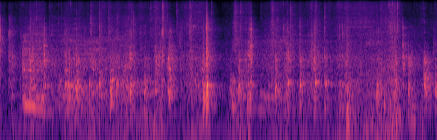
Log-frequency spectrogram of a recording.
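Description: Knocks, scrapes and shuffling of people sitting down at folding wooden tray tables and metal folding chairs on a tile floor, with bags set down and furniture bumped many times.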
